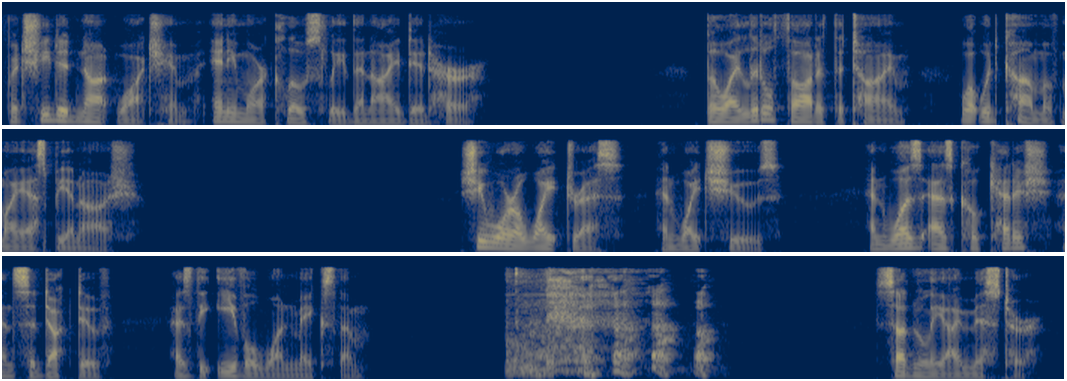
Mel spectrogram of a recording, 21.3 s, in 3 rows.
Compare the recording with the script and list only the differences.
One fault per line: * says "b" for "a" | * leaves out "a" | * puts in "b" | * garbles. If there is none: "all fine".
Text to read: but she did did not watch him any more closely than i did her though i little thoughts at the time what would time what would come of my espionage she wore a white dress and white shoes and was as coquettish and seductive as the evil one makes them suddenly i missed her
* leaves out "did"
* says "thought" for "thoughts"
* leaves out "time what would"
